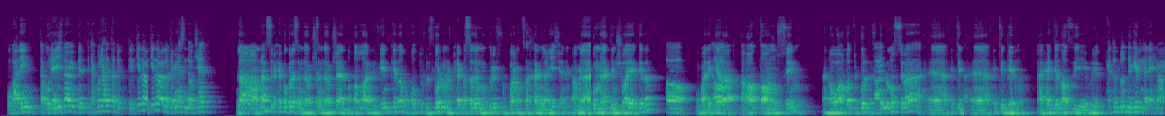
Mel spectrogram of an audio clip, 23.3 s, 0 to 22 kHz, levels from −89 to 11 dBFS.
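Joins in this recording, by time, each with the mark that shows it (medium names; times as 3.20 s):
2.95 s: repeat of the last 0.28 s
6.33 s: repeat of the last 0.4 s
11.82 s: sound stops dead
19.28 s: repeat of the last 0.85 s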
